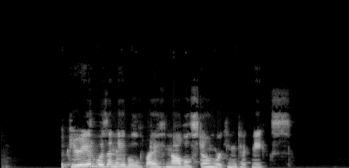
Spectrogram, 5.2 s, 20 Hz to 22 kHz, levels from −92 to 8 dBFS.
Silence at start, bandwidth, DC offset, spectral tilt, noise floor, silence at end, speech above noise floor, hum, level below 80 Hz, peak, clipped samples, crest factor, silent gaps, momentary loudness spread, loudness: 0.95 s; 9.2 kHz; under 0.1%; -4.5 dB/octave; -79 dBFS; 0.9 s; 62 dB; none; -68 dBFS; -2 dBFS; under 0.1%; 16 dB; none; 17 LU; -16 LUFS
